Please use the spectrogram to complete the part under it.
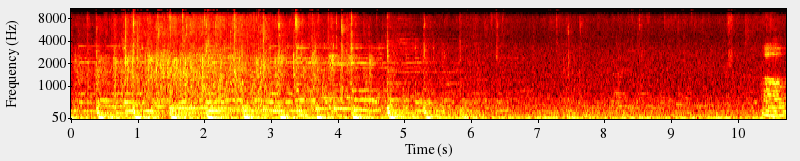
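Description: Crowd at a factory inauguration ceremony applauding a speaker, a dense patter of clapping that fades gradually, with voices under it and a brief sound at the end.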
